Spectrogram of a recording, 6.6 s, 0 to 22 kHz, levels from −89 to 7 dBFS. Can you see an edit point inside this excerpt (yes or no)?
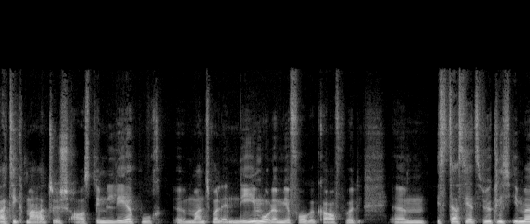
yes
